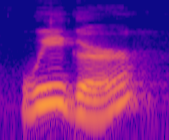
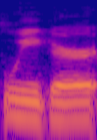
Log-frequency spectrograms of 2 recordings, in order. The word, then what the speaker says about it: Uyghur: So in English, the most common way that we pronounce Uyghur is with the Uyghur pronunciation, where we use the, for the letters UI, we say a W and an E sound, we.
